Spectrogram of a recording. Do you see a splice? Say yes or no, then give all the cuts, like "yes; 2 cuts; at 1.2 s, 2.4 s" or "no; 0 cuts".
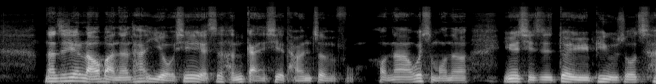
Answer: yes; 1 cut; at 3.6 s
